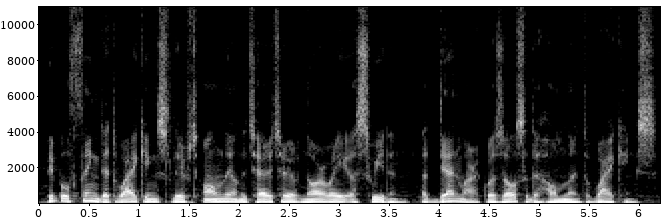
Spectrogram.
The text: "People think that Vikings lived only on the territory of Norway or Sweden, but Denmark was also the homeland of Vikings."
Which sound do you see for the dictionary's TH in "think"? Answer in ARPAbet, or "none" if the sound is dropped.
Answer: TH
